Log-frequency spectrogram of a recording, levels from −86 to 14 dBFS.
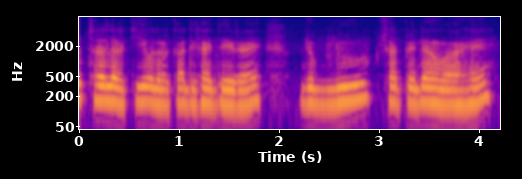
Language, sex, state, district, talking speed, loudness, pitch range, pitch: Hindi, male, Arunachal Pradesh, Longding, 185 wpm, -16 LUFS, 140-160 Hz, 150 Hz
